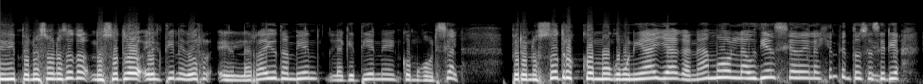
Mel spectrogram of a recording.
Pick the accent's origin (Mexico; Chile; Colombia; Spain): Chile; Alhué, Santiago Metropolitan Region; Yo vengo de la comuna de Alhué, al interior de Melipilla.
